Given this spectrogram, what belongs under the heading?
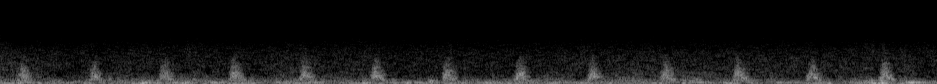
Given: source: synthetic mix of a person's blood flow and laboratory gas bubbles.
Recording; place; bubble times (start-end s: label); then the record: Doppler ultrasound of blood flow; subclavian vein
no bubbles
From the record:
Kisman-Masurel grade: 000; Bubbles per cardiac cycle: 0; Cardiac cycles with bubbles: 0%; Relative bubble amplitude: no bubbles discernible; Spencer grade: 0 (complete lack of bubble signals)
